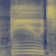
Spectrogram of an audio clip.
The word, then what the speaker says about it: Butte: Butte, Montana. Yeah, Butte. Is it the one spelled like But Yes.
